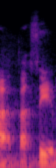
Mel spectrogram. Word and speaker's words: เกษม: แอด นำ หน้า นะ K SCM อ่าน ว่า เกษม นะ ครับ สำหรับ ท่าน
